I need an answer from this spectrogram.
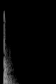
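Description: vehicles windshield wiper release down on windshield exterior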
